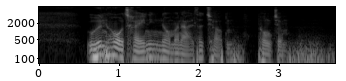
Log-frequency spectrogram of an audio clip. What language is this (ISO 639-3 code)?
dan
